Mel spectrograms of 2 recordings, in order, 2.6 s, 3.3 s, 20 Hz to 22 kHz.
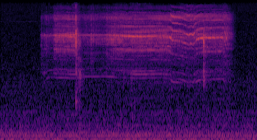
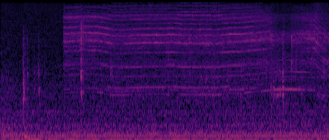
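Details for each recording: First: Sony CCD-TR55 Video8 camcorder, loading motor powered externally after tape extraction: about two seconds of thin high whirring with small ticks as the deck laces back up evenly; loading works normally. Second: Dead Sony CCD-TR55 Video8 camcorder, loading motor driven directly from about 3 V supply to extract a stuck tape: thin high whirr runs about two seconds, stops, restarts briefly; motor turns slowly, reaching the unlaced position.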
